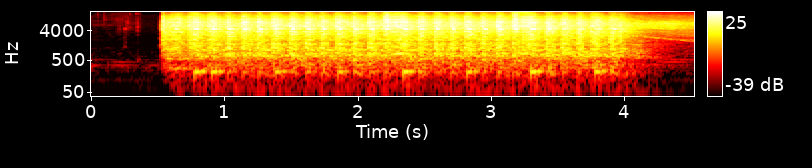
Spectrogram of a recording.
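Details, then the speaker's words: Toyota AE86 with a 4AGE 20V black top swap on a Haltech ECU, first start attempt. Starter churns about three turns a second, steady and even, but the engine never fires. No spark; the plugs were wet, so fuel was present. "Well, it cranks. It's making cranky noises. Let me see if I got RPM."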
